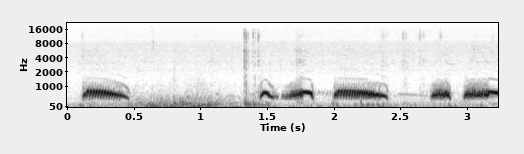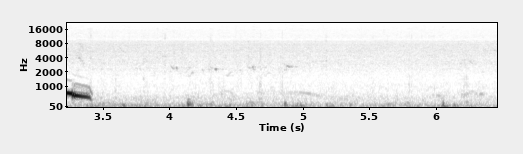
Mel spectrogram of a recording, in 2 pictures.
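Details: Spotted dove (tekukur) used as a lure for wild birds: a long drawn coo, then a phrase of short and long soft coos ending about three and a half seconds in, followed by quiet low background noise.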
